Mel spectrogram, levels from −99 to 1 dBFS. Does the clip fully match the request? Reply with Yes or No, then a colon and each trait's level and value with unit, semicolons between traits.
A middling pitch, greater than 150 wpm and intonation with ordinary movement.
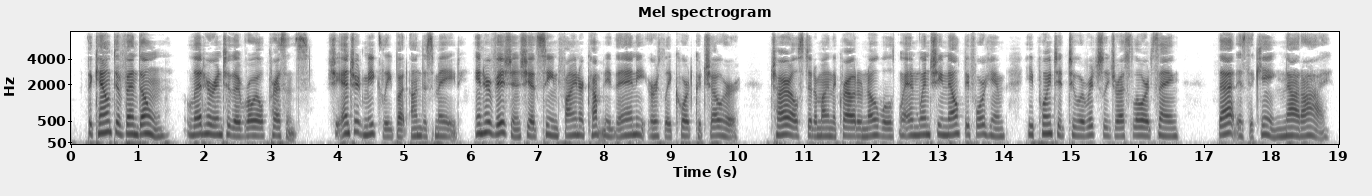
Yes: medium, 175 Hz; average, 180 wpm; average, 3.1 semitones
